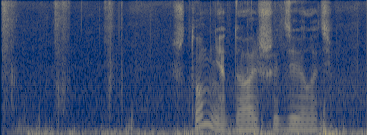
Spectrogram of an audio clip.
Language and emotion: Russian, sad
